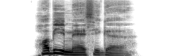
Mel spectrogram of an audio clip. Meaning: inflection of hobbymäßig: 1. strong/mixed nominative/accusative feminine singular 2. strong nominative/accusative plural 3. weak nominative all-gender singular
- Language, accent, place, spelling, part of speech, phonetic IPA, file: German, Germany, Berlin, hobbymäßige, adjective, [ˈhɔbiˌmɛːsɪɡə], De-hobbymäßige.ogg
